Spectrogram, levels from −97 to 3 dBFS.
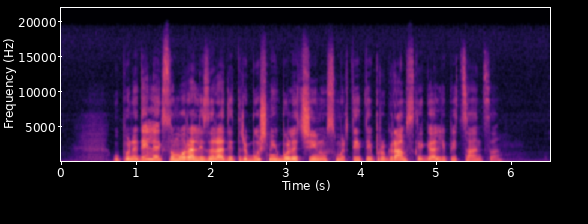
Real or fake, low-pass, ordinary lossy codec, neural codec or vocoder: real; 19.8 kHz; none; none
